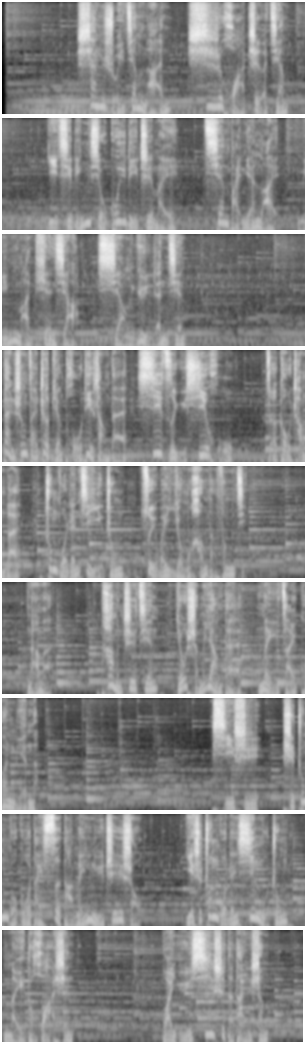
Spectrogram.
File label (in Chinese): 宣传片 旅游 舒缓, 男; 西子与西湖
